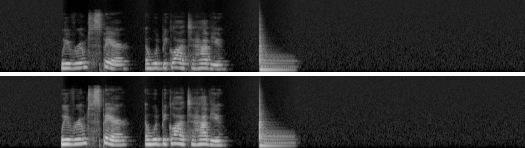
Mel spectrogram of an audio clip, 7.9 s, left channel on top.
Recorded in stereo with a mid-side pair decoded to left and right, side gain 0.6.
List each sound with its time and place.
0.9 s a woman speaking: 65° right, 0.7 m
3.9 s a snare drum: 50° right, 1.5 m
